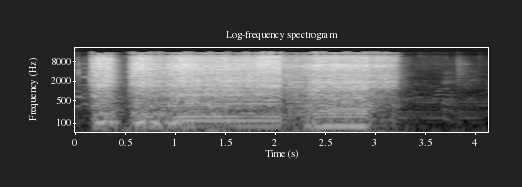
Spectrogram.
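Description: Handheld power saw cutting through wooden wall boards, run in three bursts with brief pauses, then stopping.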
